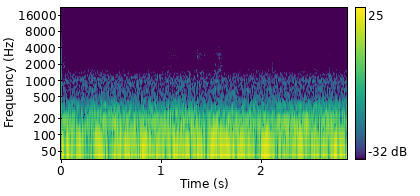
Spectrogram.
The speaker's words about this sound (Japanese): この乗り物は何だいどうしましたいきなり車だよこれはこれがこっちの世界の乗り物か車は初めてかい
